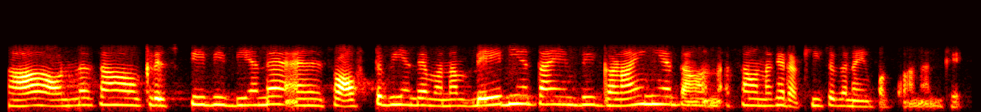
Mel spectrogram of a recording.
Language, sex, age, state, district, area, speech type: Sindhi, female, 30-45, Maharashtra, Thane, urban, conversation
